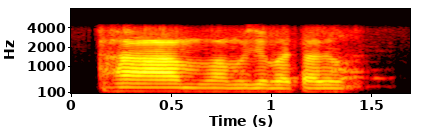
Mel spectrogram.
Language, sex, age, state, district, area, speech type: Hindi, male, 45-60, Rajasthan, Jodhpur, urban, conversation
